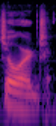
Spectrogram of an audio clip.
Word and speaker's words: Jorge: His name is spelled Jorge, but it is pronounced George.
